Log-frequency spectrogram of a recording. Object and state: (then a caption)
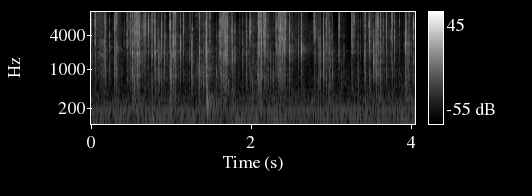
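Metallized plastic foil pouch being crumpled. A small black metallized plastic foil blind bag with a pin inside is held in both hands while fingertips crumple and squeeze the foil. Dense, bright crinkling and crackling comes in quick bursts throughout, with almost no low end.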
